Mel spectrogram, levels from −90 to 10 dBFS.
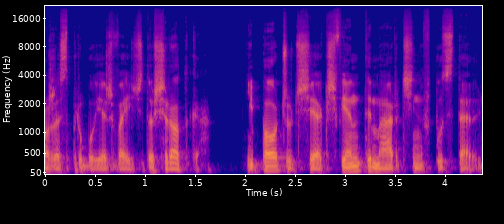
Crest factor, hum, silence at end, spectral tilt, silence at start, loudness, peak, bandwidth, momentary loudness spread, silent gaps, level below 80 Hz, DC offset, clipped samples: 18 dB; none; 0 s; -4.5 dB/octave; 0 s; -26 LUFS; -8 dBFS; over 20 kHz; 8 LU; none; -58 dBFS; under 0.1%; under 0.1%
